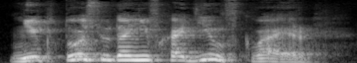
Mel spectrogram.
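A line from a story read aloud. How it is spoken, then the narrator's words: Old man, rough muffled voice. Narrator (Russian): ответил старик своим грубым приглушенным голосом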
